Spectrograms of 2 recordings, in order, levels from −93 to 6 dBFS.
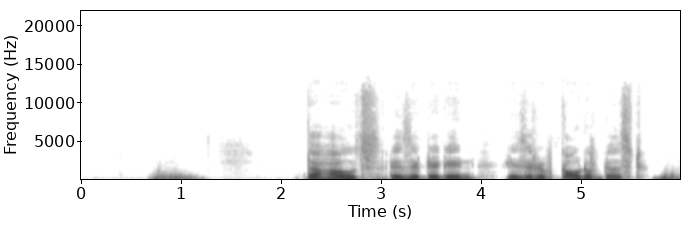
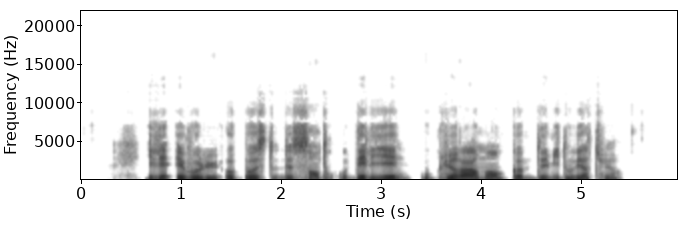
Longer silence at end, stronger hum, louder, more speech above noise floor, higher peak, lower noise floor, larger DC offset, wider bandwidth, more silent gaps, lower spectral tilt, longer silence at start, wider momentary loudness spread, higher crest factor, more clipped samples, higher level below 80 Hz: second, 0 s vs 0.6 s; neither; second, -30 LUFS vs -21 LUFS; first, 54 dB vs 50 dB; second, -12 dBFS vs -2 dBFS; first, -83 dBFS vs -71 dBFS; neither; first, 11.5 kHz vs 9.8 kHz; neither; first, -8.5 dB/octave vs -5.5 dB/octave; about the same, 0.7 s vs 0.7 s; first, 19 LU vs 11 LU; about the same, 20 dB vs 20 dB; neither; second, -60 dBFS vs -54 dBFS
